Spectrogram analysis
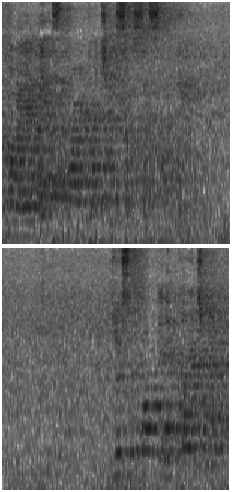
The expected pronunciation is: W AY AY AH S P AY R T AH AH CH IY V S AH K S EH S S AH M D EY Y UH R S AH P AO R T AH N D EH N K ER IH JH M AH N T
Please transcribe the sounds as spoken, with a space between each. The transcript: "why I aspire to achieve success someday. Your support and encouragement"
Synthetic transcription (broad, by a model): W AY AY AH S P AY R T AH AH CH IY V S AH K S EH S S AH D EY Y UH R S AH P AO R T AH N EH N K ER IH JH M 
